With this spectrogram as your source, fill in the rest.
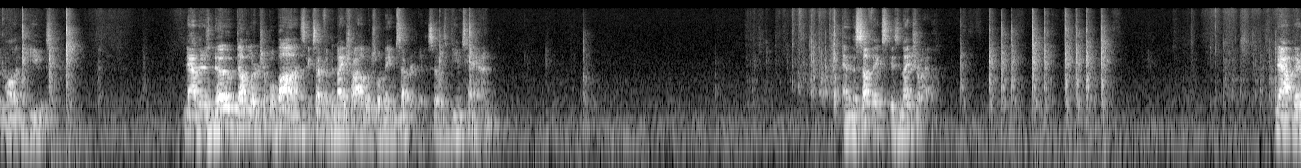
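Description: A man speaks clearly and steadily, as if lecturing.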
